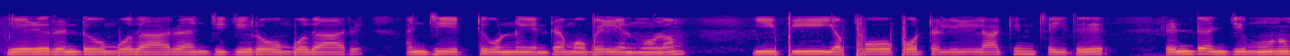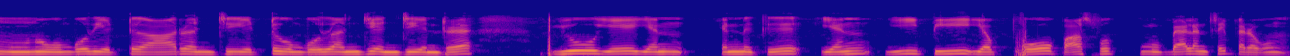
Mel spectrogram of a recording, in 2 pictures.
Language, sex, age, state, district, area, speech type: Tamil, female, 60+, Tamil Nadu, Tiruvarur, rural, read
